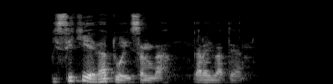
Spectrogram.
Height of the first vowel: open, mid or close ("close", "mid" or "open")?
close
